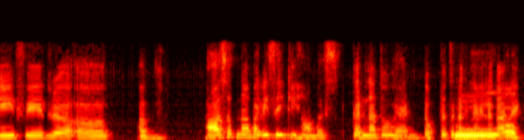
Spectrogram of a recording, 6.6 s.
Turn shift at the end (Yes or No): Yes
